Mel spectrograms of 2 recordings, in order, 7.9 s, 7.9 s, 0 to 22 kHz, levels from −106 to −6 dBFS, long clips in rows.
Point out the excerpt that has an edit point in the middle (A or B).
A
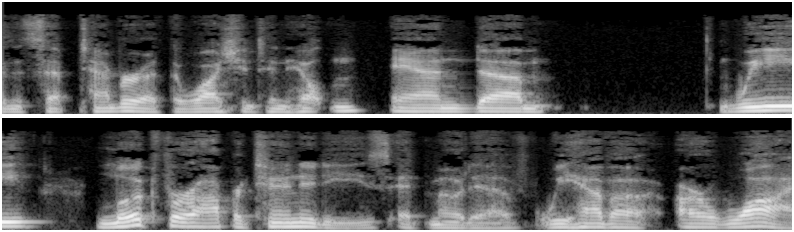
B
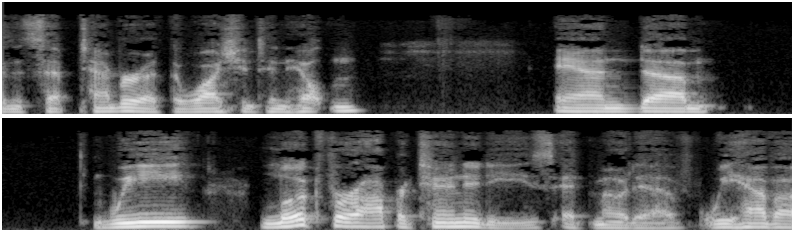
A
